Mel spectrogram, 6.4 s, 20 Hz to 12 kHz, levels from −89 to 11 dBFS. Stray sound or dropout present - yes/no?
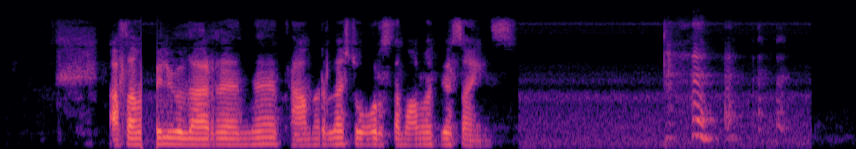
yes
